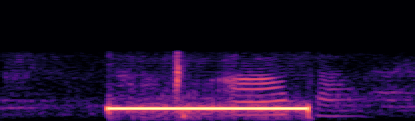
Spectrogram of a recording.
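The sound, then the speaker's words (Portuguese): A telephone busy tone on a call to a client's number, heard as one steady low beep lasting about a second, with a voice talking over it. “Já tô ligando para cliente que você me mandou. Você me falou. O número está ocupado.”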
